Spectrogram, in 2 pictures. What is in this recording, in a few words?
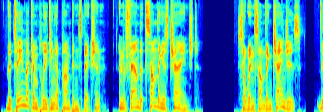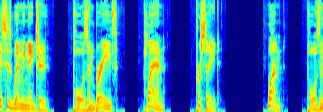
Corporate Pause, Radio Commercials / Physio Promotional Script, Natural Male Voice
